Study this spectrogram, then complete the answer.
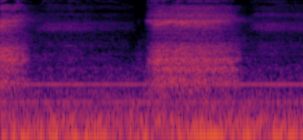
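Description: Forceful nasal breathing during a breath exercise, with two strong, close bursts of air separated by a quieter pause and no voices.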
